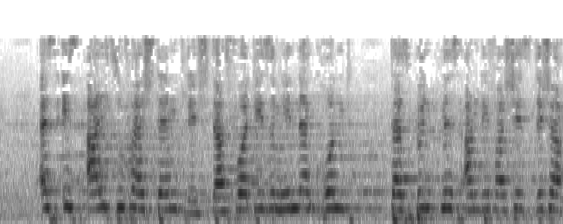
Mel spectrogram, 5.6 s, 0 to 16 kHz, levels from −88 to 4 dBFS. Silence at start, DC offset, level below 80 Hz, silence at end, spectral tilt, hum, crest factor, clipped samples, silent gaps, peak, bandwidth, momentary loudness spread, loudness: 0 s; under 0.1%; -44 dBFS; 0 s; -5.5 dB/octave; none; 16 dB; under 0.1%; none; -4 dBFS; 8.6 kHz; 4 LU; -21 LUFS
